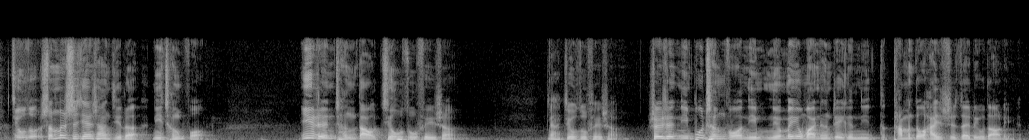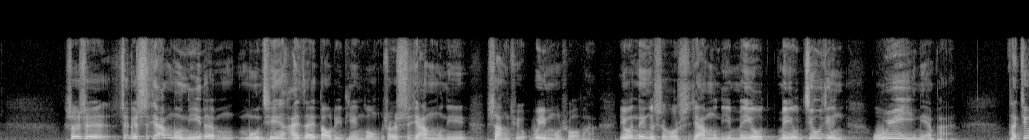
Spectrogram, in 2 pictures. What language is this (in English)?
Chinese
